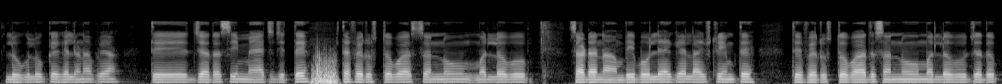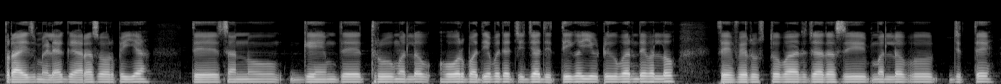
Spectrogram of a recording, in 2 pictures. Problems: background sounds at intervals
